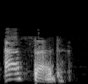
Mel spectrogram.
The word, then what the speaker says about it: Assad: Assad.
